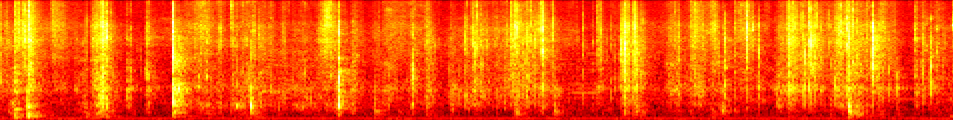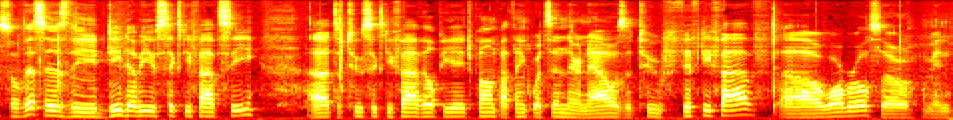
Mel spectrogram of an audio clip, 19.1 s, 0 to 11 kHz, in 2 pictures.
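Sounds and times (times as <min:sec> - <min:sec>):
packaging crinkling: 0:00.0 - 0:11.0.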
